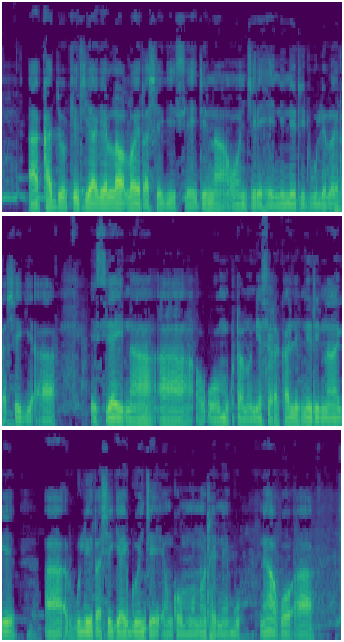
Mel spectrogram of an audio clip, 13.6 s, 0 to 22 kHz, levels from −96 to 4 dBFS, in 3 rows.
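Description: Generation loss runs through the whole speech clip: it sounds swirly, hollow and smeared, with blurred consonant attacks. This is likely from repeated MP3 re-encoding, roughly four passes, at a bitrate that points to about 64 kbit/s, and the damage goes beyond what one encode alone would leave.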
